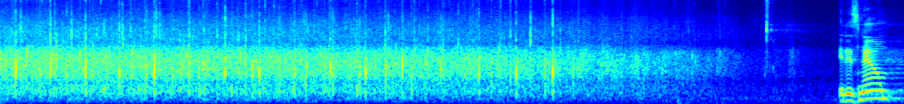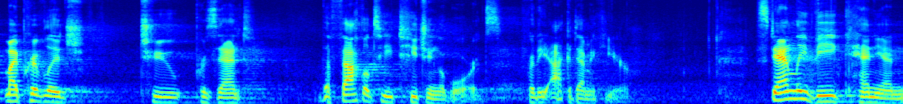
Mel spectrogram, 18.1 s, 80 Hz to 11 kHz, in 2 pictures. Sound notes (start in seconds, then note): 4.4 applause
